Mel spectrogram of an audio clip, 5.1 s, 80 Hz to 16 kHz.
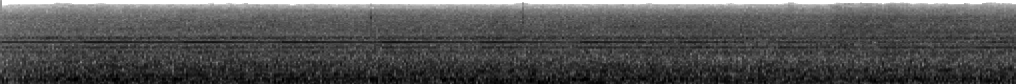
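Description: JR East E217-series electric train running slowly along the platform: a steady rumble with a thin, high whine held at one pitch.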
